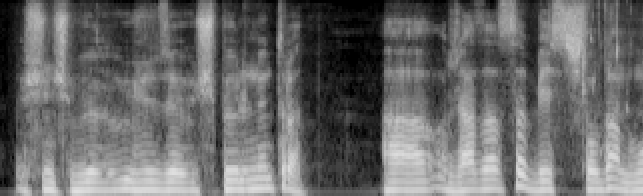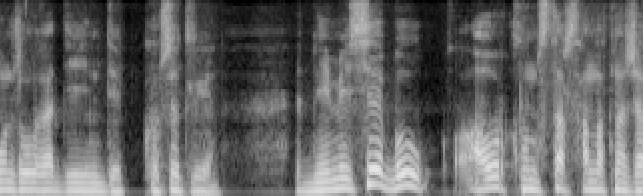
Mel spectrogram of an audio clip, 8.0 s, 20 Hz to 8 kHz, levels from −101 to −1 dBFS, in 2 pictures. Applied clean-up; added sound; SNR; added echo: neural mask model RNNoise.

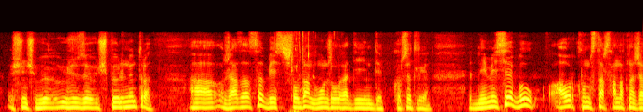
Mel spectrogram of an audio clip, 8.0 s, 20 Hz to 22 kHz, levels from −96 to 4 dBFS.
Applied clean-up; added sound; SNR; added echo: neural mask model Resemble Enhance denoiser.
